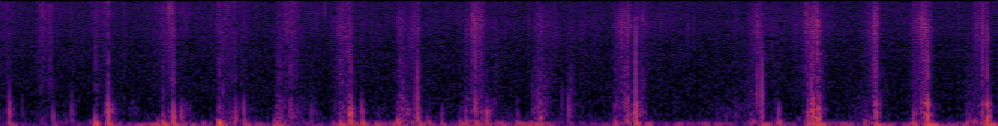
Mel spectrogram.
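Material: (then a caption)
Polyurethane foam. Two index fingertips press and rub a brown polyurethane foam chocolate toast squishy placed between the mics. It makes a quick, uneven series of soft, deep, muffled thumps, some edged with faint bright crackles, over a low steady hum.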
